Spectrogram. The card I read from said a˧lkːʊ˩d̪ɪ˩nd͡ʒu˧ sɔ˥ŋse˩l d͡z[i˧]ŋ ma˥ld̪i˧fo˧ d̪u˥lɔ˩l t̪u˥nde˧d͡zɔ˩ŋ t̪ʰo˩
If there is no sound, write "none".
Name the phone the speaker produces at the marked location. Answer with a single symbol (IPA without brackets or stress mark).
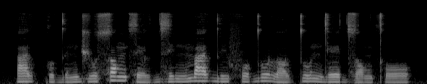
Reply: i˧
